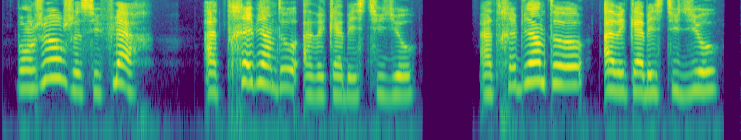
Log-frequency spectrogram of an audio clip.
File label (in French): voix enfant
